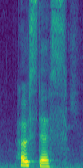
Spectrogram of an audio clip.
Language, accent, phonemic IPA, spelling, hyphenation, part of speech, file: English, US, /ˈhoʊstɪs/, hostess, host‧ess, noun / verb, En-us-hostess.ogg
- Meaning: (noun) 1. A female host 2. A female innkeeper 3. Stewardess: a woman steward on an airplane 4. A bar hostess or bargirl; a paid female companion offering conversation and in some cases sex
